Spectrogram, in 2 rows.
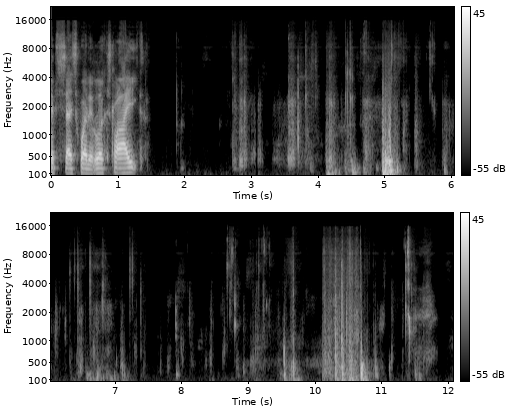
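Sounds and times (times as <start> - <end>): person chewing crunchy chips: 2.7 - 9.5.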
